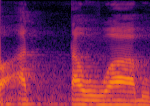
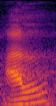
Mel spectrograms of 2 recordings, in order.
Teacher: Ditasdid pada huruf samsiah tersebut, yaitu huruf ta, sehingga tidak terbaca lagi lamnya, ya, karena dia huruf samsiah. Jadi lamnya itu dimasukkan ke dalam ta sehingga lamnya tidak terbaca. Nah, contoh at-tawwab, bukan al tapi at-tawwab. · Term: idgham samsiah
